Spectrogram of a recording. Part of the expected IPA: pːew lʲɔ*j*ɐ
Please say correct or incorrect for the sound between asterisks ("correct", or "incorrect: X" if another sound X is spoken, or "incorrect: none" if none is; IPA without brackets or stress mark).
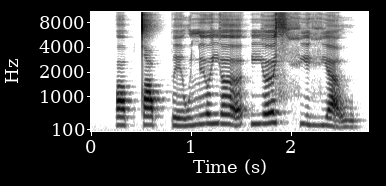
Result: correct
